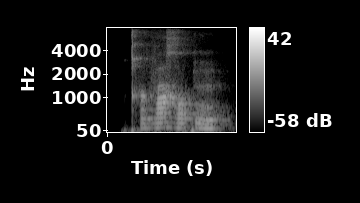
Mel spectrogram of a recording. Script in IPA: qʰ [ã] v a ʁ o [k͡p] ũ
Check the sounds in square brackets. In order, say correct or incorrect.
correct, incorrect

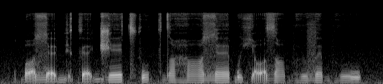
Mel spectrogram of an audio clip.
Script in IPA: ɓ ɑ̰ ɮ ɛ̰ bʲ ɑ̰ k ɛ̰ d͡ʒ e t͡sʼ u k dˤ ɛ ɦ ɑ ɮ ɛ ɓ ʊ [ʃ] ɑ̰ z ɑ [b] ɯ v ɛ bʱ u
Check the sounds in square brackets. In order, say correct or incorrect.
incorrect, incorrect

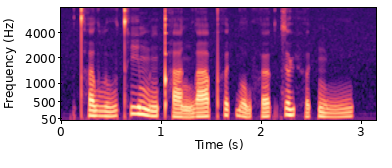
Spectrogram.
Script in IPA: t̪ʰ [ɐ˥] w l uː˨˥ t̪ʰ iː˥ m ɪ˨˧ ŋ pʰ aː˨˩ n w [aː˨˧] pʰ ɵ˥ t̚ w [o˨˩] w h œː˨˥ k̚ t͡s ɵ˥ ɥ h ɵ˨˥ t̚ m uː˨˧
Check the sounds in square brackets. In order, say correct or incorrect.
incorrect, correct, correct

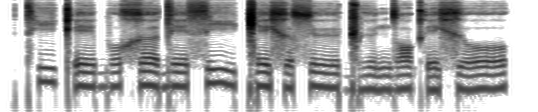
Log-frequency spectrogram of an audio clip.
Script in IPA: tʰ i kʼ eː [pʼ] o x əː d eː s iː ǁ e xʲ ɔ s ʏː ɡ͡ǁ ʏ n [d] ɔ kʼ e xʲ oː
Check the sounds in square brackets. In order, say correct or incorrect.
incorrect, correct

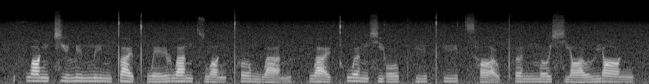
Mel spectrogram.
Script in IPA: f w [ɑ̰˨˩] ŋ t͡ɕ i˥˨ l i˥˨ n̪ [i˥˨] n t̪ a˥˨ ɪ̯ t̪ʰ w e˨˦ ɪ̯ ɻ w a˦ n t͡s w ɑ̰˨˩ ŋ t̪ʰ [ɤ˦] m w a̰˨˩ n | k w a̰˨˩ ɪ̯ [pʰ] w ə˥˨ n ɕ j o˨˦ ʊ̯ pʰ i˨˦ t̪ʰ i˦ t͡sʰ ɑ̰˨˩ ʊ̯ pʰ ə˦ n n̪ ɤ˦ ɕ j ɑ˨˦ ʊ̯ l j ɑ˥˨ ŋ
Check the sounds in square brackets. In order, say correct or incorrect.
incorrect, correct, correct, incorrect

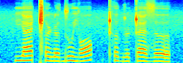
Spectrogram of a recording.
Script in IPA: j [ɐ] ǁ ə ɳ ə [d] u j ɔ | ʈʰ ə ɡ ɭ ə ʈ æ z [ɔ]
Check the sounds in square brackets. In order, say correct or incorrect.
incorrect, correct, incorrect

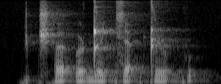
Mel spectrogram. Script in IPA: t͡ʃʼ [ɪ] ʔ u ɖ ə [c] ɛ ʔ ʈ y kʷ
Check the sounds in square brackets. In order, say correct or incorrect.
incorrect, correct

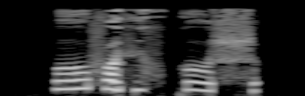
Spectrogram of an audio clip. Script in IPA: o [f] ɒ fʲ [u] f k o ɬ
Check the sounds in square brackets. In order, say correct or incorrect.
correct, correct

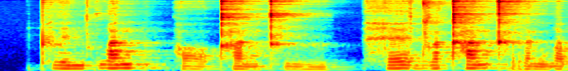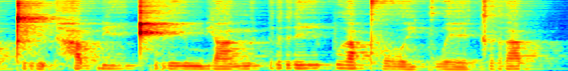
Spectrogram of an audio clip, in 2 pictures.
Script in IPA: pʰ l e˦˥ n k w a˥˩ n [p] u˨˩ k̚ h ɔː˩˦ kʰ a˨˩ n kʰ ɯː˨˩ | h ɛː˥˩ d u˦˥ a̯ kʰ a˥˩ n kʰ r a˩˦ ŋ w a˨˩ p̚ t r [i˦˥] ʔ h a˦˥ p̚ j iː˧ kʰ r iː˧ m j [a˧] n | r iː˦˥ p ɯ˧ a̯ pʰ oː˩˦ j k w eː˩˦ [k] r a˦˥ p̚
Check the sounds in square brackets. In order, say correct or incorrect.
correct, incorrect, incorrect, correct

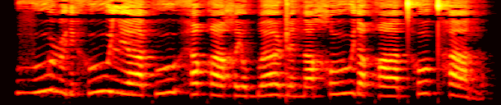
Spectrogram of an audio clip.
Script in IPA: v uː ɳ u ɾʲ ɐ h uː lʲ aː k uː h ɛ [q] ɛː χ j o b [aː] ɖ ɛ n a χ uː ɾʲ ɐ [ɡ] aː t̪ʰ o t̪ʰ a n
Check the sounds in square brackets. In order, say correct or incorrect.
correct, incorrect, incorrect

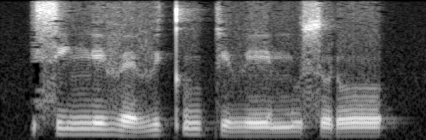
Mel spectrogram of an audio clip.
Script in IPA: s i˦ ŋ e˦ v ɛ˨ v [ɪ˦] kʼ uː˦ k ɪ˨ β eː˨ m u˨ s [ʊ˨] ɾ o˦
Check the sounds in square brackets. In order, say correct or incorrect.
correct, correct

